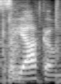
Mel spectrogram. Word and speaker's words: Siakam: really lock you down, and then I always mispronounce his name, Siakam. Pascal Siakam.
